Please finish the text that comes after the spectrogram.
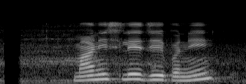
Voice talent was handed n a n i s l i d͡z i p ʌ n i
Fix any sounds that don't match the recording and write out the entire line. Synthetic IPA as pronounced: m a n i s l e d͡z e p ʌ n i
